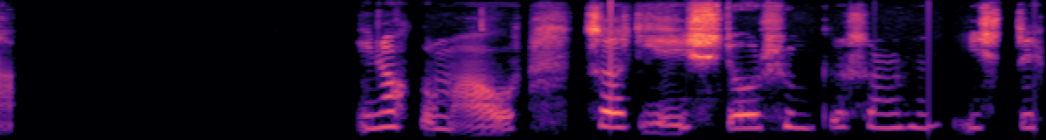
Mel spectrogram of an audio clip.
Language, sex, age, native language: Icelandic, male, 12, Icelandic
